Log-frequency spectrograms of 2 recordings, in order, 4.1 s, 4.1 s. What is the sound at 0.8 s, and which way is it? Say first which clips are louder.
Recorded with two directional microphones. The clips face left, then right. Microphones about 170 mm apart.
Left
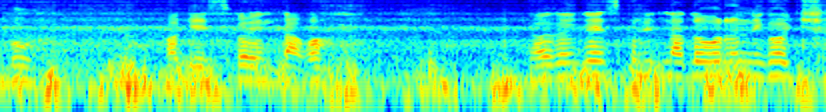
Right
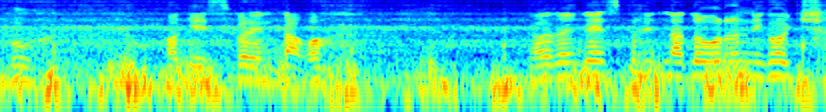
Speech: left 4 dB; 15° left (ahead or behind).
